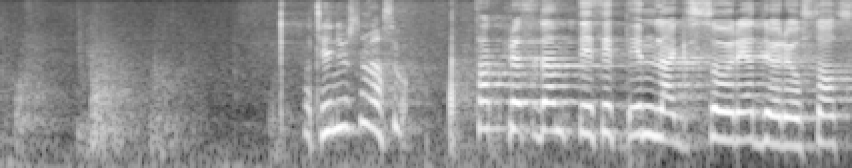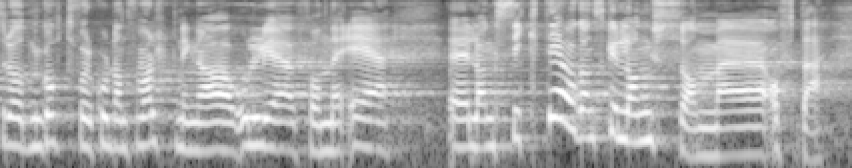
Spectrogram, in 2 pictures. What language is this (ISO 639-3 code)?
nor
